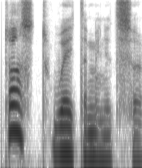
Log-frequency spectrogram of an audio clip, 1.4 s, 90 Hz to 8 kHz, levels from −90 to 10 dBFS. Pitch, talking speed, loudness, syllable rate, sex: 140 Hz, 210 wpm, -17 LUFS, 5.0 syllables/s, male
